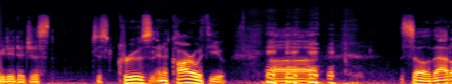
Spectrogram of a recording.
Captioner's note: laughter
